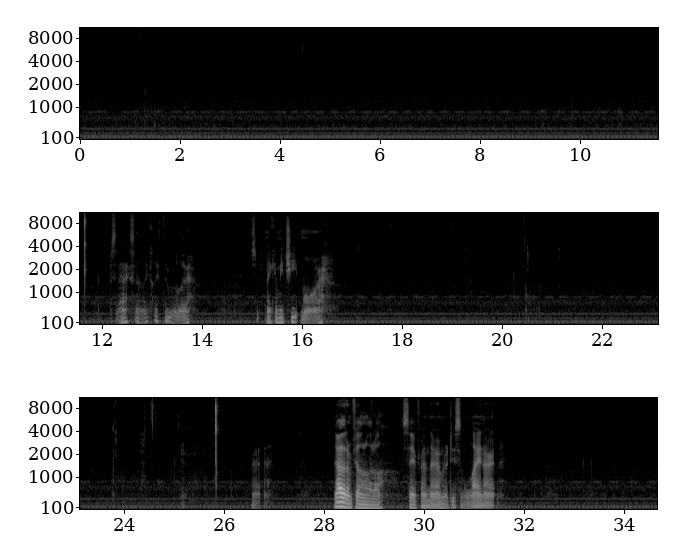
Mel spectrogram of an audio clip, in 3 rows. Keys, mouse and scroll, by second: 0.2 alt+click, 5.2 click, 7.7 click, 14.7 click, 17.4 click, 22.9 click, 23.8 click, 26.9 [.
